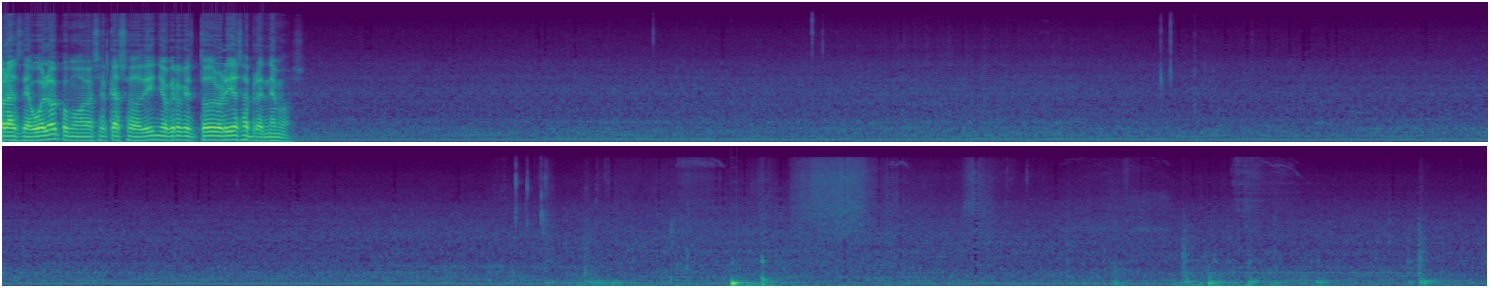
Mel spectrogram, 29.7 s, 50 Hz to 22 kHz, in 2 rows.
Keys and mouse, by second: 0.5 g, 4.5 ctrl+Tab, 5.3-6.7 drag, 6.7 f, 7.9 w, 11.1-12.7 right drag, 12.1 ctrl+Tab, 13.0 right click, 13.7 f, 13.9 f, 17.8-27.0 middle drag.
